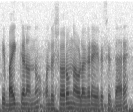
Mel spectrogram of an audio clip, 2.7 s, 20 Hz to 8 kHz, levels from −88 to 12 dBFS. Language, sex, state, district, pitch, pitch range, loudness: Kannada, male, Karnataka, Bangalore, 115 Hz, 110-125 Hz, -17 LUFS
